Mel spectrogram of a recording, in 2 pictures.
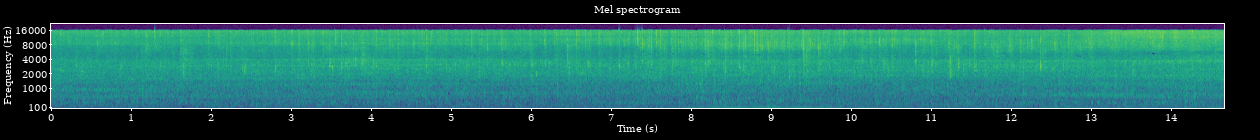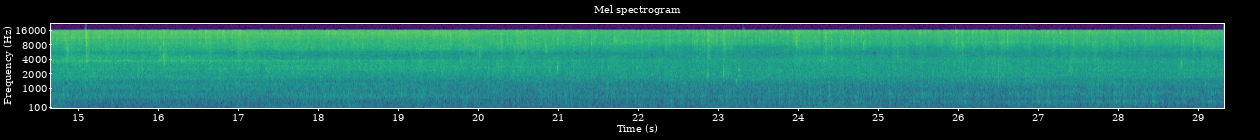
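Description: Steady rain falling on a backyard garden, an even hiss of rain on surfaces with a few sharper ticks of drops.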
